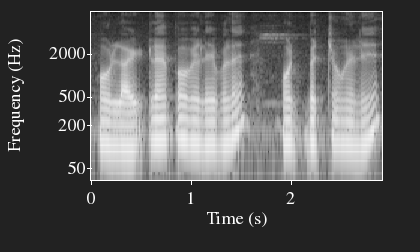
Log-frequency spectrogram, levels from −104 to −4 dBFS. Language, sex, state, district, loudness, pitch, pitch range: Hindi, male, Chandigarh, Chandigarh, -18 LUFS, 120 Hz, 115-135 Hz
